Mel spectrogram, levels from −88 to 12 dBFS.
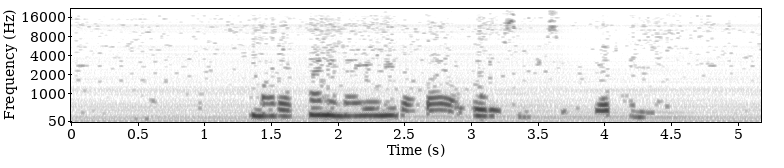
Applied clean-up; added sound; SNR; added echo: classical method spectral subtraction.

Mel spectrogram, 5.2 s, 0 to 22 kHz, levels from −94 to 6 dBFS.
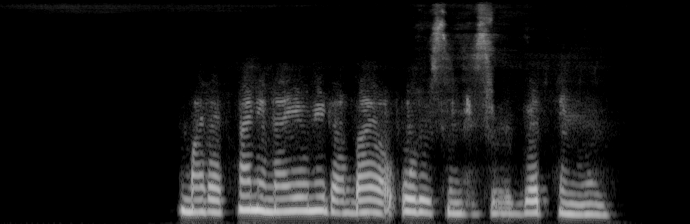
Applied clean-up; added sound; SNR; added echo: neural mask model Resemble Enhance denoiser.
